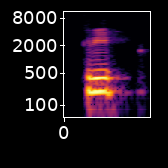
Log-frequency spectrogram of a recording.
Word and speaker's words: crip: traducción de esta palabra, crip, vidas arrastradas, rotas, lisiadas, cojas, locas, ansiosas, obsesivas, brotadas, disfuncionales, doloríficas, fatigosas, desechables, discas, depresivas, insuficientes. Pronuncio Crip sin el acento sajón original, con la intención de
